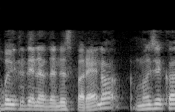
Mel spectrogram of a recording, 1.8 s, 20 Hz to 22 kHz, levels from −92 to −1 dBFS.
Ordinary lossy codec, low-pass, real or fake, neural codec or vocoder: MP3, 48 kbps; 7.2 kHz; fake; codec, 16 kHz, 1.1 kbps, Voila-Tokenizer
